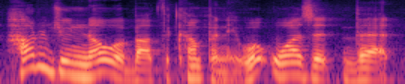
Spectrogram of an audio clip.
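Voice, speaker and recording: A man's voice: a little high, sing-song, fairly quick, vocal fry, a little mellow, distant mic. A man interviewing a guest on a local TV show, friendly and curious, with short acknowledgements.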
